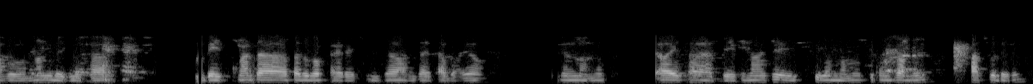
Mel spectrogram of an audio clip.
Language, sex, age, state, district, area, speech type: Nepali, male, 18-30, West Bengal, Alipurduar, rural, conversation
